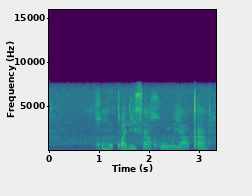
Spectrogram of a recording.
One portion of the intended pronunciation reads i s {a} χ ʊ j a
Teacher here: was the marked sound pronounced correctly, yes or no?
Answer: yes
